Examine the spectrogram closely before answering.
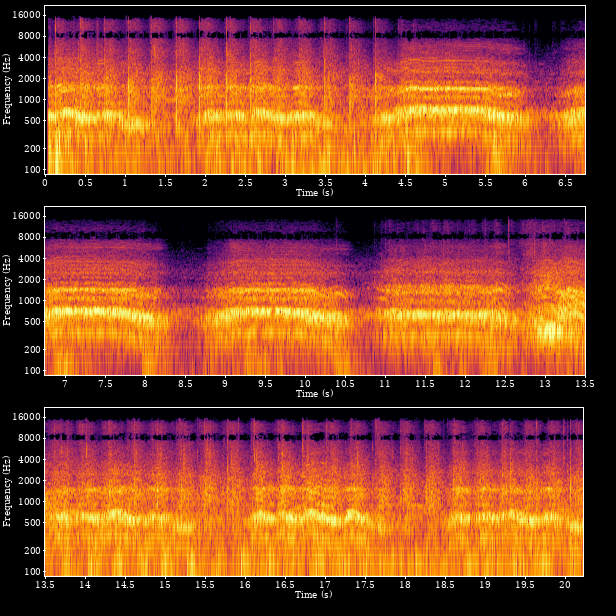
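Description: A large crowd of football fans sings a chant in unison, swelling into loud sustained melodic phrases separated by brief dips, with a constant roar of crowd noise underneath.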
